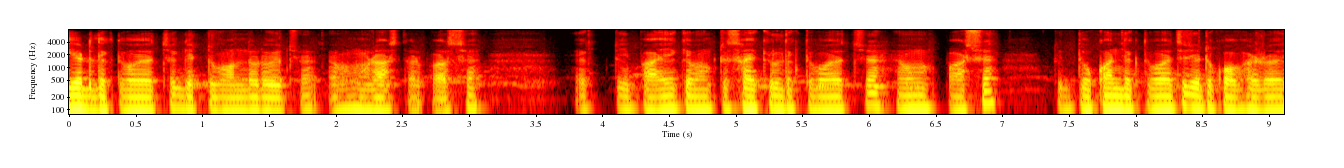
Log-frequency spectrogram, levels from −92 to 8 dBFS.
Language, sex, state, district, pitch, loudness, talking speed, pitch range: Bengali, male, West Bengal, Paschim Medinipur, 105 Hz, -20 LUFS, 190 wpm, 100-110 Hz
